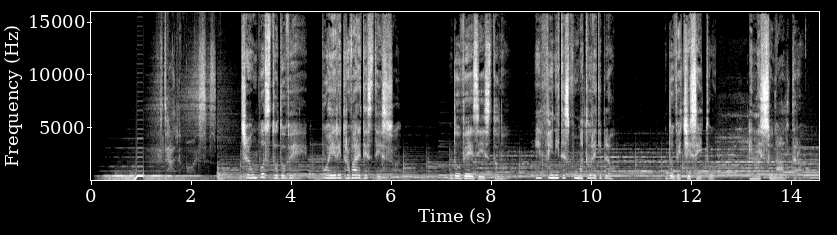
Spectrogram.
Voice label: ITALIAN VOICES Natural Fresh, female voices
